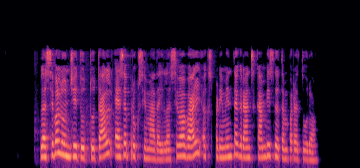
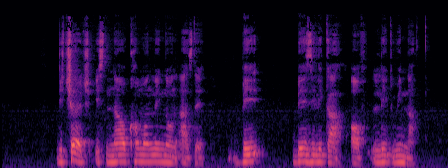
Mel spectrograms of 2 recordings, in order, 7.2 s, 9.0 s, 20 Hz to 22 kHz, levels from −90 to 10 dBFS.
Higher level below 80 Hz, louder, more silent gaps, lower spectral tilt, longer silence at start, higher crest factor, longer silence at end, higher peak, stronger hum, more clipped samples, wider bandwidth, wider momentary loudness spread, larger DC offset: about the same, -62 dBFS vs -62 dBFS; first, -17 LUFS vs -32 LUFS; neither; about the same, -3.5 dB/octave vs -4.5 dB/octave; second, 0.8 s vs 1.15 s; about the same, 16 dB vs 20 dB; first, 0.9 s vs 0.65 s; first, -2 dBFS vs -14 dBFS; neither; neither; second, 8 kHz vs 16 kHz; second, 9 LU vs 14 LU; neither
